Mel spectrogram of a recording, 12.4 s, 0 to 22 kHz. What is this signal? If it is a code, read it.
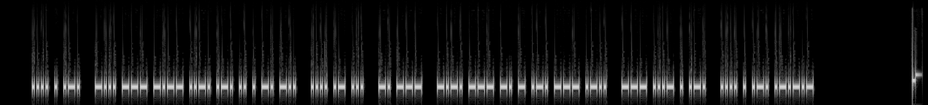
Morse code, heard as a keyed tone, about 40 wpm, 700 Hz. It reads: HER BOYFRIEND HAS NO CONTROL OVER HER.
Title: Sentences from Top 1000 Words - Review Part 5 - 40wpm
